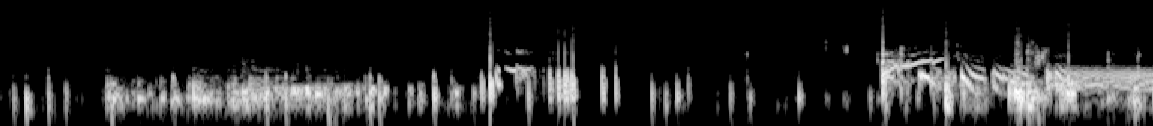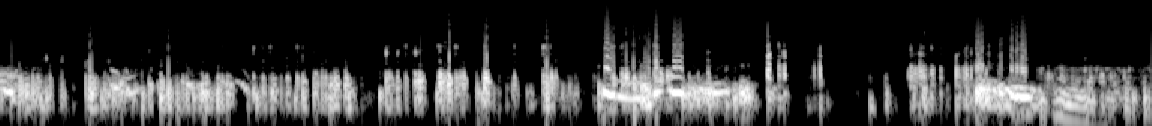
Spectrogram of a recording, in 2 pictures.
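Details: Stomach growling after eating pasta: long, low gurgling and rumbling bowel sounds in irregular runs; borborygmi.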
